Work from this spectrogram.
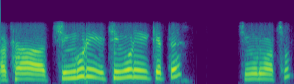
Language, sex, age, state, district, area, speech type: Odia, male, 18-30, Odisha, Bhadrak, rural, conversation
